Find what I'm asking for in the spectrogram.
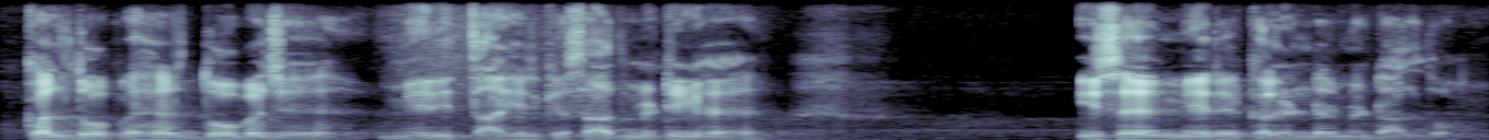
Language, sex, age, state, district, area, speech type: Urdu, male, 45-60, Delhi, Central Delhi, urban, read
